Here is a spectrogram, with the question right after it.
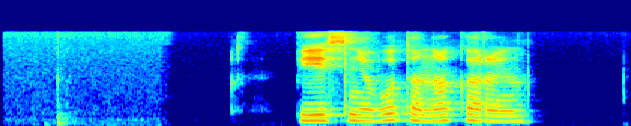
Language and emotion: Russian, neutral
